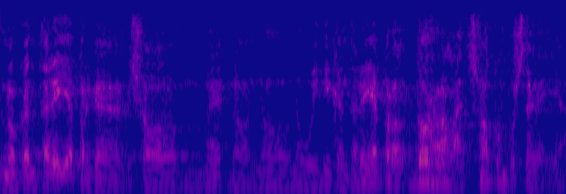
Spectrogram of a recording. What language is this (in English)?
Catalan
